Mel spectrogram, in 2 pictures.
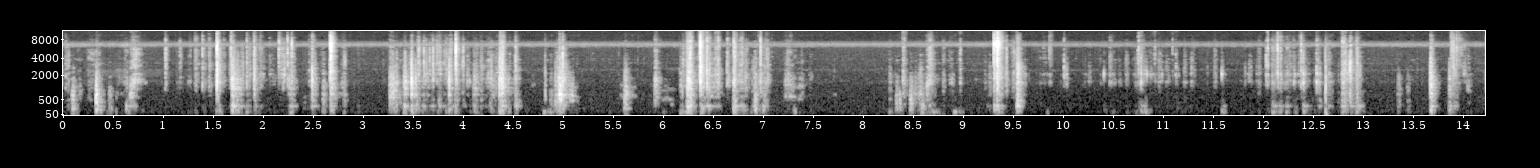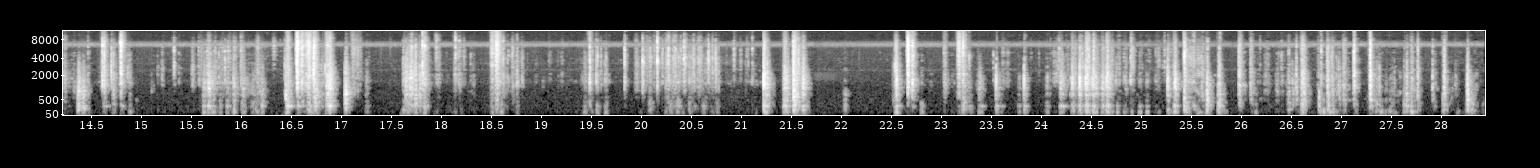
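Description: Plastic switchboard parts being handled on a tabletop: irregular clicks, clatters and rattles as modular switches are pressed into the board and the board is moved about. A faint steady high whine runs underneath.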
